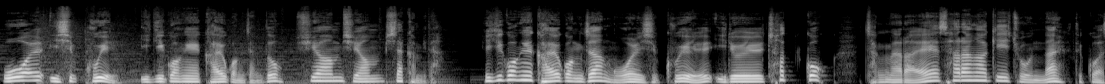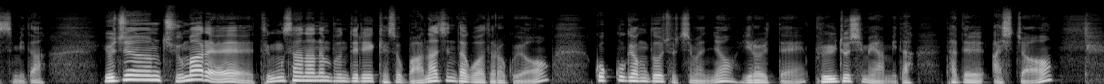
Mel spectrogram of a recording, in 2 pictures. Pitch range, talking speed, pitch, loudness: 100-160 Hz, 270 characters per minute, 130 Hz, -15 LUFS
